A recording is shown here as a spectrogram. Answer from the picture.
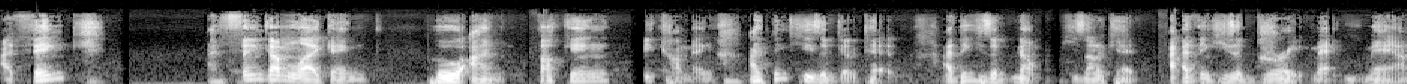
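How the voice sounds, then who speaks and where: The voice sounds animated, with very wide pitch swings, vocal fry, and long, frequent pauses. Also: man, fairly low pitch for a man, moderate pace, dry, close sound with no echo. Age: 20s. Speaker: podcast host. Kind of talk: casual solo monologue.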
